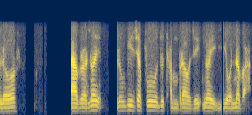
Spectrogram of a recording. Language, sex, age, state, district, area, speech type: Manipuri, male, 60+, Manipur, Churachandpur, rural, conversation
